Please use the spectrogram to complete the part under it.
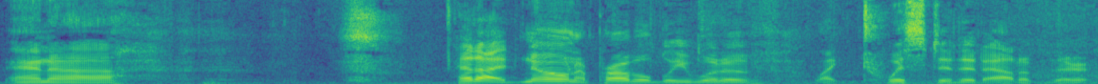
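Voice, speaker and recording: A man's voice: mid-range voice, measured pace, a little hiss or hum. A man casually telling a personal story outdoors, rambling and profane with many fillers.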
